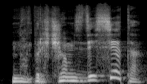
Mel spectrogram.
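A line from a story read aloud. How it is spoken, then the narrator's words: Exclamation. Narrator (Russian): воскликнул Жиль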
